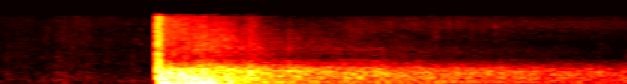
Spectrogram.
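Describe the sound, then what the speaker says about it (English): A single grenade blast in the video game Arma Reforger: sudden loud boom after a short silence, followed by a long rumbling decay that fades over about a second and a half. "if I throw a grenade in the middle"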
